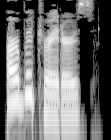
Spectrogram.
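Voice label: "arbitrators", British English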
